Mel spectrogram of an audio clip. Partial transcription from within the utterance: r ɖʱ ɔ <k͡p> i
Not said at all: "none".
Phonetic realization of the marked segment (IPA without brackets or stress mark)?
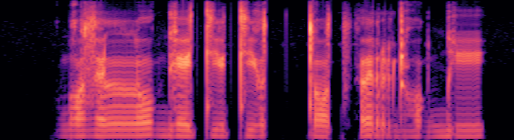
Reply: ɡ͡b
